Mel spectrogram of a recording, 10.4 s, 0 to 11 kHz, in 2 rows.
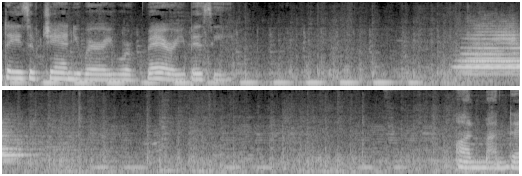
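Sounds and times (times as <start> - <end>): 
speech: 0.0 - 2.5, 9.8 - 10.3
train wheels clickety-clack: 0.0 - 10.3
loud sustained train horn blast: 4.4 - 6.4.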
